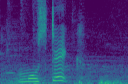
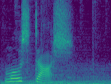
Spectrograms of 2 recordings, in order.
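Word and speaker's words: mustache: मुस्टेक। Well, इसे हम मुस्टेक नहीं कहेंगे, इसका सही प्रोनाउंसिएशन है मुस्टाश। रिपीट कीजिए मेरे बाद, मुस्टाश।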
